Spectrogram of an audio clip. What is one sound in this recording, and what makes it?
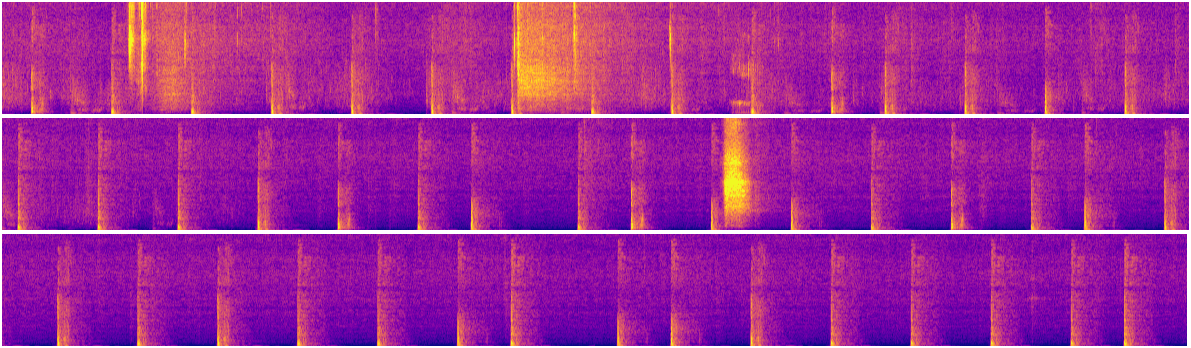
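Stone blocks are struck and break with sharp cracks in a quick, steady rhythm.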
